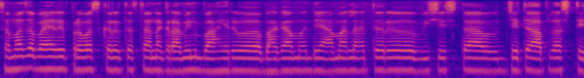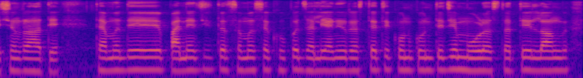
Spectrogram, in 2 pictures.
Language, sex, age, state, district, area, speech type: Marathi, male, 18-30, Maharashtra, Gadchiroli, rural, spontaneous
